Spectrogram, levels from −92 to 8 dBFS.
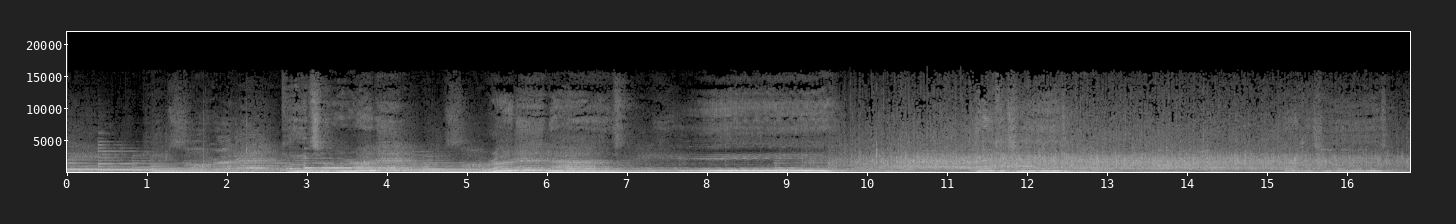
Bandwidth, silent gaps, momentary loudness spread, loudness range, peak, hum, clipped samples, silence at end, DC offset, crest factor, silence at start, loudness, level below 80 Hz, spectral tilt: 16 kHz; none; 10 LU; 5 LU; -6 dBFS; none; under 0.1%; 0 s; under 0.1%; 16 dB; 0 s; -22 LUFS; -54 dBFS; -5 dB/octave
